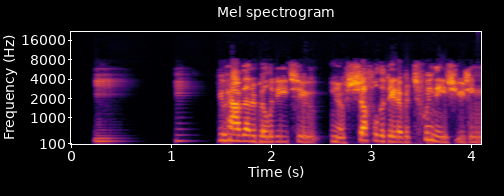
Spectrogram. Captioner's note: audio distortion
